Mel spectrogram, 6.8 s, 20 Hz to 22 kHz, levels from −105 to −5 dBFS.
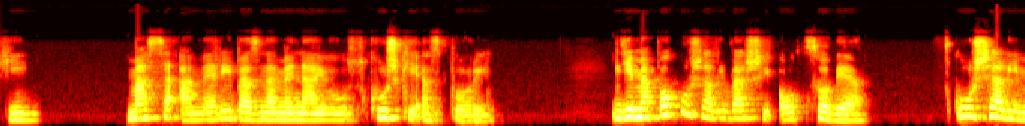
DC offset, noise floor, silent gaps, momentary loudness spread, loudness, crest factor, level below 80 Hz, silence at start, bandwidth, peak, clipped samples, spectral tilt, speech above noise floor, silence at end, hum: under 0.1%; -69 dBFS; none; 12 LU; -19 LUFS; 20 dB; -82 dBFS; 0 s; 8 kHz; 0 dBFS; under 0.1%; -3.5 dB/octave; 51 dB; 0 s; none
